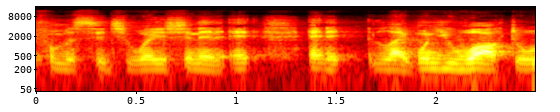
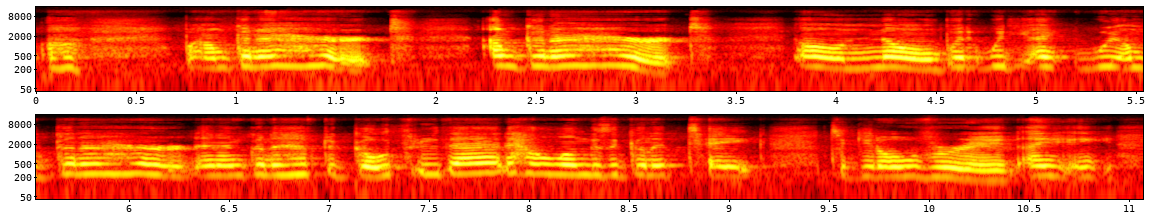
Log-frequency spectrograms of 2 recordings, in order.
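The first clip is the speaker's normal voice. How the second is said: high-pitched, softer mock whimper; mock whining; 11 semitones higher, 4 dB quieter than usual. People afraid to leave a relationship, mock whining. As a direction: fret and whine like a hurt lover.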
